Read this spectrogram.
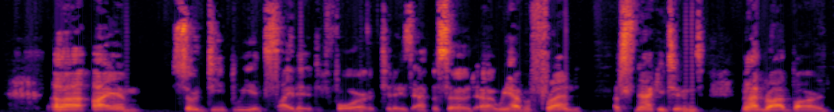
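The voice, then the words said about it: Hoarse voice. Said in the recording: “Please excuse my hoarse, non-COVID related voice this week. I was screaming into the void this weekend and it has not come back.”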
